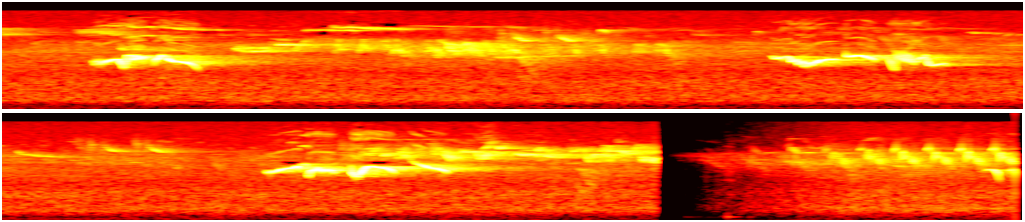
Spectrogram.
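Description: European Goldfinch giving three short, liquid twittering calls about every three seconds, bright and tinkling, over a steady hiss of insects.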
